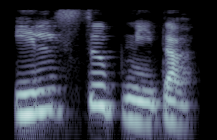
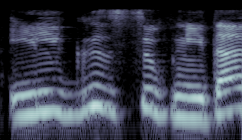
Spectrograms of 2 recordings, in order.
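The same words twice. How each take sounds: First: "Ilsupnida" with the G silent; blocked G. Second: "Ilgsupnida" with a G squeezed between L and S; G forced in. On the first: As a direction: go from L straight to S in "Ilsupnida". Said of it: "le está bloqueando". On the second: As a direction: sound every consonant in "Ilgsupnida". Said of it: "es muy difícil de decir". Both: Shown as a demonstration.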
